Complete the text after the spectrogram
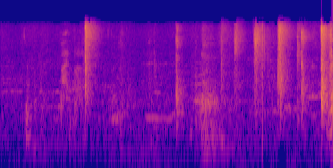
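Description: Children clap their hands sharply.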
